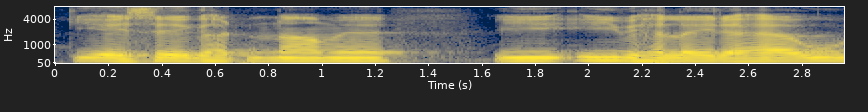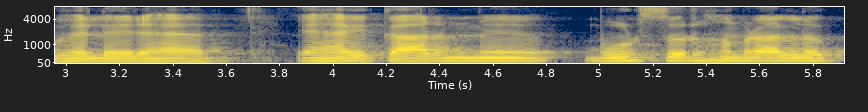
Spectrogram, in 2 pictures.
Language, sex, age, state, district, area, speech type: Maithili, male, 18-30, Bihar, Samastipur, rural, spontaneous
